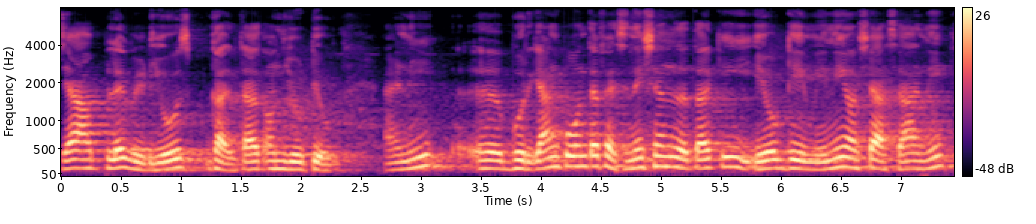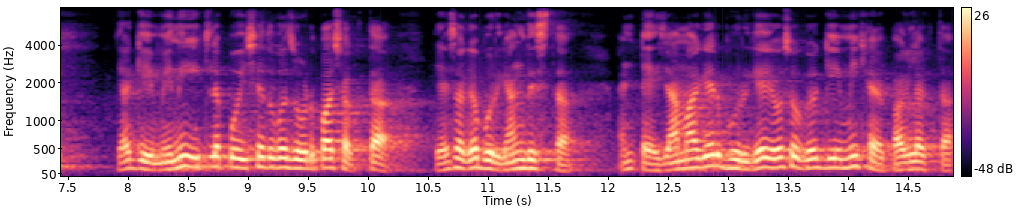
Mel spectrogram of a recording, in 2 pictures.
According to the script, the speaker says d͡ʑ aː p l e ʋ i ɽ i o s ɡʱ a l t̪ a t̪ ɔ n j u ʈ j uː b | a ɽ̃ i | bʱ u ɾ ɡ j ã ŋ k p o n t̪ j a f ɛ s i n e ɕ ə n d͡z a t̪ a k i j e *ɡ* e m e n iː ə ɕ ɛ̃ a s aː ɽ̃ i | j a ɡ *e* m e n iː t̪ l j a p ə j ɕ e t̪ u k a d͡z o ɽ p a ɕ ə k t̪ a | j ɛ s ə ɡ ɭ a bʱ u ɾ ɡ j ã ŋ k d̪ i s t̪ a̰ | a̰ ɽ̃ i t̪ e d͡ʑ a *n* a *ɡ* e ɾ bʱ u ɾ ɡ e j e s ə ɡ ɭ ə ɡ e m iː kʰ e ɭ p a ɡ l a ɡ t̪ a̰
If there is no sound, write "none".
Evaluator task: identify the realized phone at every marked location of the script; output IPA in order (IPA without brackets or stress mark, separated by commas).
ɡ, e, m, ɡ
